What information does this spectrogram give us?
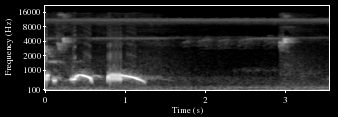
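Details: Spotted dove calling: a few short clipped notes lead into two long, mellow coos that bend gently downward, then quiet with a steady low hum underneath.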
